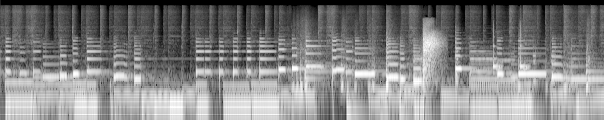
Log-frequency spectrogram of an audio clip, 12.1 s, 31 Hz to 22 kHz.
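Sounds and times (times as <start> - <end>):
jazzy guitar music: 0.0 - 8.4, 9.0 - 12.0
swish sound effect: 8.4 - 9.0.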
